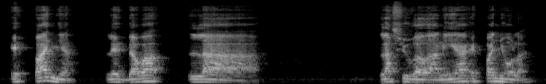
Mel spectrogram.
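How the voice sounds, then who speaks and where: A middle-aged man from Rico, giving a slow, opinionated monologue full of pauses and fillers. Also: medium pitch, bright, forceful tone. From Puerto Rico. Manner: slow, deliberate, repetitive, with many pauses and fillers. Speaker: commentary channel host.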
